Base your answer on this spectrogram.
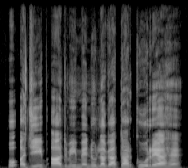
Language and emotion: Punjabi, fearful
